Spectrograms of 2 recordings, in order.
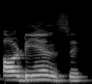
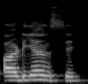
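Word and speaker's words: audience: तो देखिए इसको ओ भी नहीं बोल सकते हैं, आ भी नहीं बोल सकते, क्या बोलेंगे, ऑडियंस, ऑडियंस, समझ रहे हैं ना, ऑडियंस, ऐसे इसको बोलेंगे आप मेरे साथ में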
